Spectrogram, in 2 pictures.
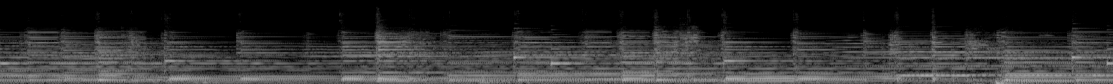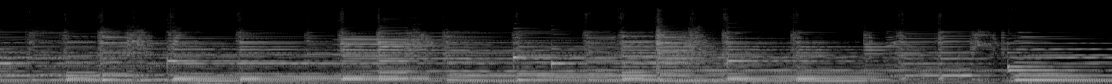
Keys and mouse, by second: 0.1 Tab, 1.3-2.9 right drag, 2.0 x, 3.3 x, 4.6 middle click, 6.4 a, 6.9 middle click, 7.1 KP_1, 9.3 s, 12.5 e, 19.9 r.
